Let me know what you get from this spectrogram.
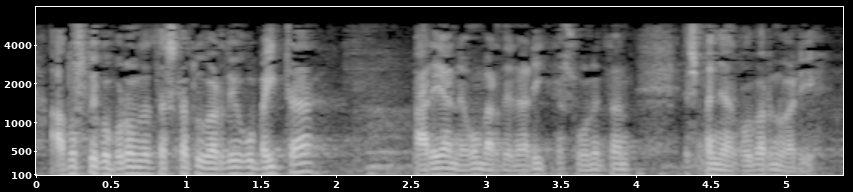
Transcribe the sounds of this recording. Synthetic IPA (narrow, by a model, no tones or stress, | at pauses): a̰ðo̞st̪e̞ko̞boɾo̞nd̪et̪ae̞skat̪uβe̞aɾðio̞ɣ̞uβajt̪a | paɾe̞ane̞ɣo̞mbe̞aɾðe̞naɾikasuo̞ne̞t̪ane̞spaɲiaɣo̞β̞e̞ɾnua̰ɾḭ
